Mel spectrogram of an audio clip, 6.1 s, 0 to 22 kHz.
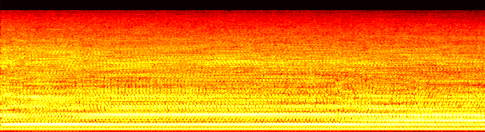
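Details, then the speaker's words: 1955 Chevy Nomad, small-block Chevy with tunnel ram and dual Holley Sniper EFI, on first start. It holds a fast, steady drone around 2700 rpm, far above idle; the tuner apparently forgot its settings. "okay well shot to 2700 RPM for some reason there that's a that's a new one"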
